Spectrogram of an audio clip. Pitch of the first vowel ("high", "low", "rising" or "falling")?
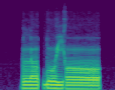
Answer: low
